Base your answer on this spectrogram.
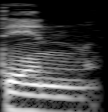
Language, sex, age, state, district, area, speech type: Punjabi, male, 30-45, Punjab, Fazilka, rural, read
